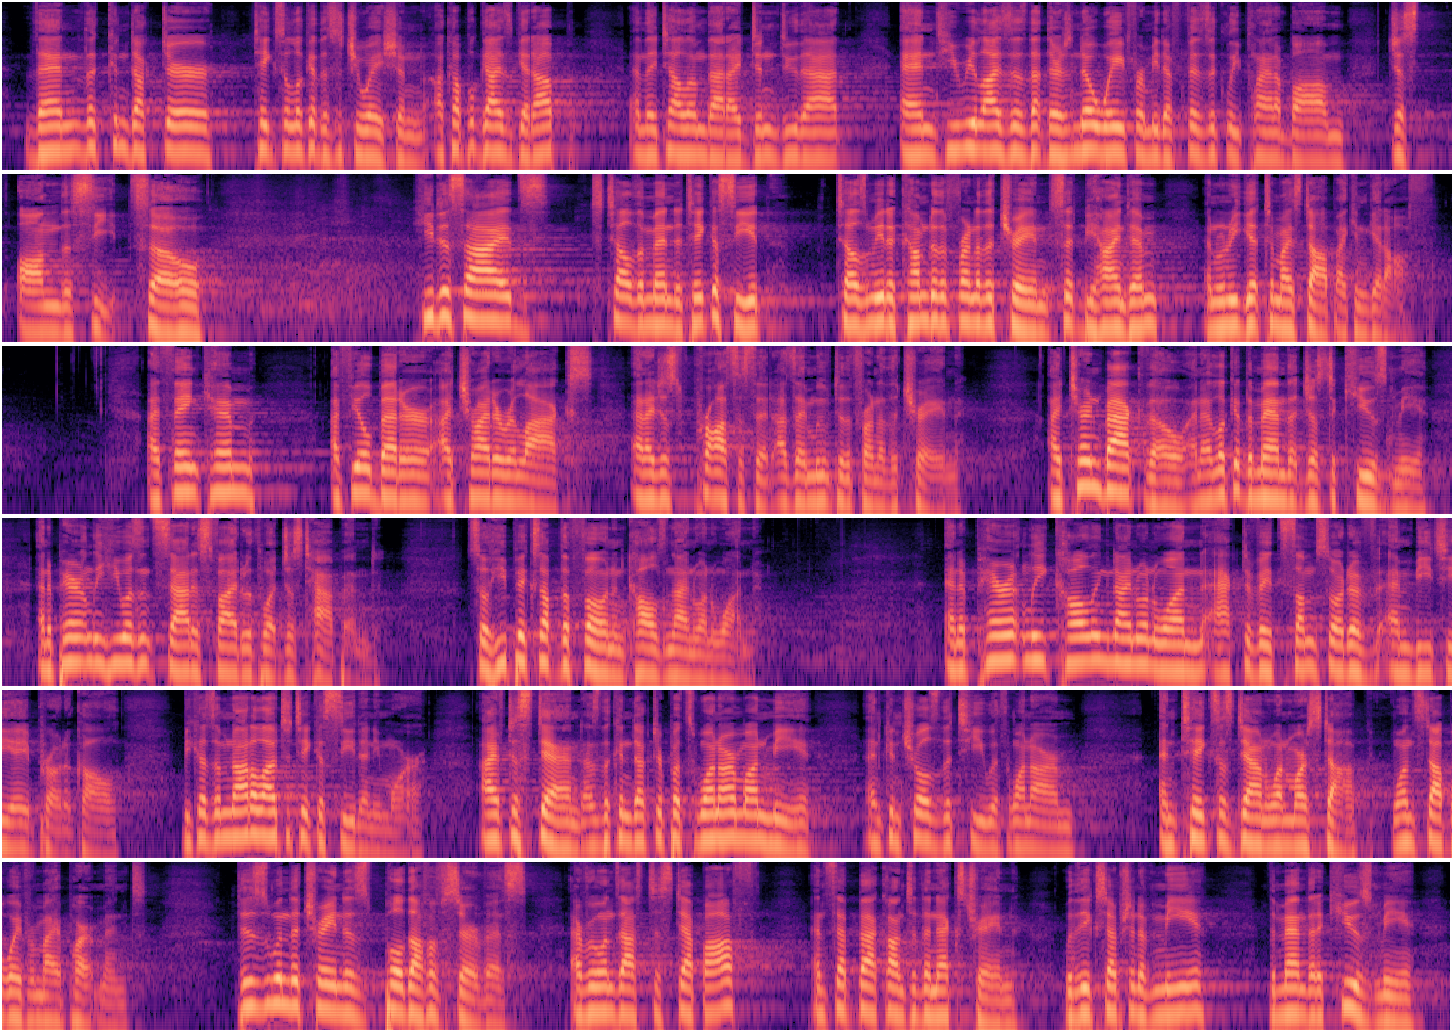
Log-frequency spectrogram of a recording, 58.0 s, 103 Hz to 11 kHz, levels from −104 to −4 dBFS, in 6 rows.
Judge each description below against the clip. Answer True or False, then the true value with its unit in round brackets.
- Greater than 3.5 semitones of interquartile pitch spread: False (3.2 semitones)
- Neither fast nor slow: False (220 wpm)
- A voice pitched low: False (165 Hz)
